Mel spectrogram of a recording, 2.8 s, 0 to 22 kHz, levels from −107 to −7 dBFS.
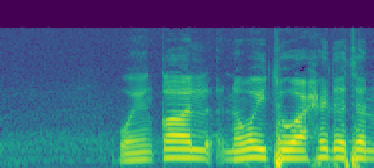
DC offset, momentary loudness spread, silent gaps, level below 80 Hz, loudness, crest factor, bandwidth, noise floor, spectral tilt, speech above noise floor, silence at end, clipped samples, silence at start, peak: under 0.1%; 11 LU; none; -32 dBFS; -16 LUFS; 14 dB; 11 kHz; -51 dBFS; -8 dB/octave; 36 dB; 0 s; under 0.1%; 0.9 s; -2 dBFS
